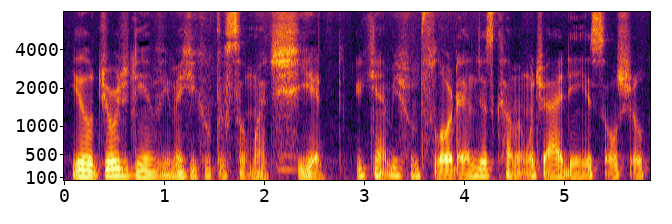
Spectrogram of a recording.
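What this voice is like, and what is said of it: Groggy morning voice. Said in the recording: “My voice has gotten gradually worse because sometimes in the morning I have this morning groggy voice. ... It's all groggy.”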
